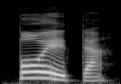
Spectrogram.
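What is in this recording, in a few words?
"poeta", spanish, slow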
